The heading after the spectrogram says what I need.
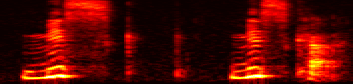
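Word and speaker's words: Misaka: the pattern that caught my eye is called miss miska and it's spelled m-i-s-a-k-a it is a six dollar pattern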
